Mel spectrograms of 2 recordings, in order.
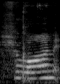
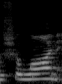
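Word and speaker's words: Shallan: So Shalon, not Shalon, Shalon. Every time someone says it as Shalon, I think of the word shallot. I don't know, it's random, but anyways.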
